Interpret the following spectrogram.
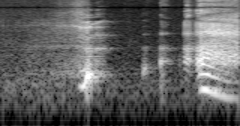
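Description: A man's short wordless vocal sound, rising in pitch, about two-thirds of a second in, followed by a couple of faint clicks and a longer vocal sound falling in pitch near the end.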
